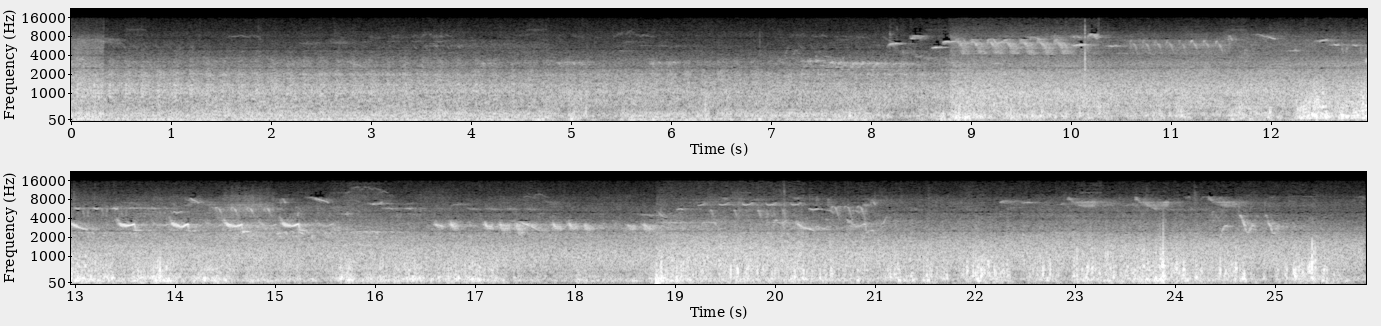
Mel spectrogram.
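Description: Outdoor ambience: a steady rumble, with small birds chirping in short repeated phrases from about halfway through and a few scattered knocks.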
